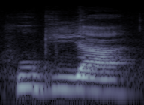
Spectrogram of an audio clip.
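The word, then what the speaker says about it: ὑγιαίνω: Bible, and that is word G5198, and it's pronounced hugiaeno, hugiaeno, and that means, guys, uncorrupt and healthy mind.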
